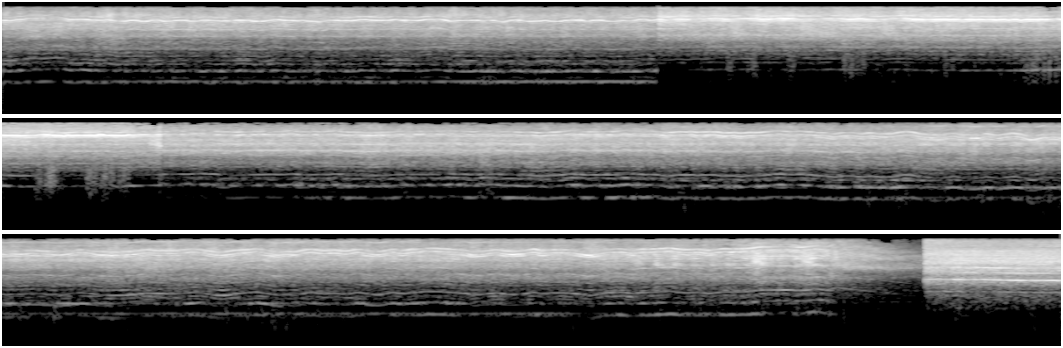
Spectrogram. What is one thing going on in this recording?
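A sanding tool whines steadily against wood.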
